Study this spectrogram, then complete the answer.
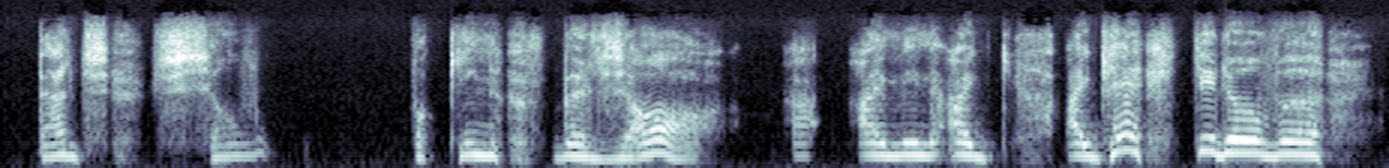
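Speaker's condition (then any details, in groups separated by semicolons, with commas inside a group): Cerebral palsy; uses walker and wheelchair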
